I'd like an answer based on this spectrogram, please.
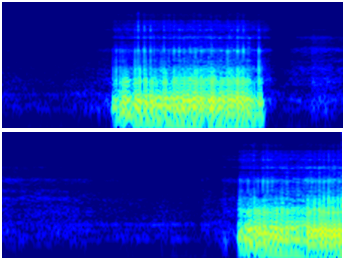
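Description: Two loud, rough, vibrating breaths separated by a quiet pause: snoring on the in-breath.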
